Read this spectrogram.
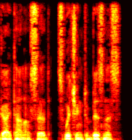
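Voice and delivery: usual speaking voice

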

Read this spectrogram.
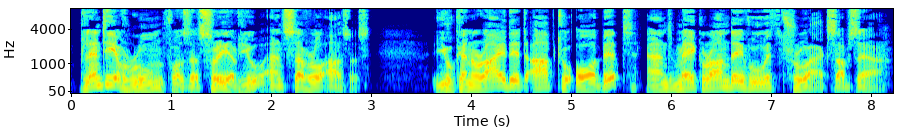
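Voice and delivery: commanding captain, cold; stern captain. A narrator's reading. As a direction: lay it out like a hard captain. Captain Fuchs' voice.

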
